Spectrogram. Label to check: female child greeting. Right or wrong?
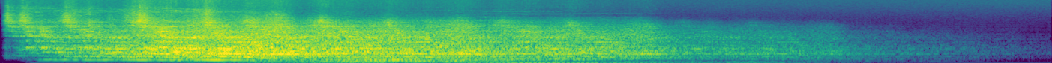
Wrong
